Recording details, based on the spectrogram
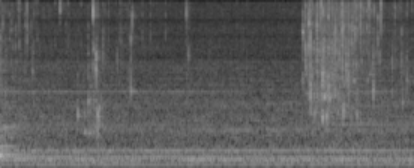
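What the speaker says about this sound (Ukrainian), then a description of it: "буквально киплячим маринадом заливаю капусту" Boiling marinade of oil and vinegar is poured over cabbage for pickled cabbage, giving a faint steady liquid pour with a few soft drips, then a louder splashing burst near the end over a low background hum.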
